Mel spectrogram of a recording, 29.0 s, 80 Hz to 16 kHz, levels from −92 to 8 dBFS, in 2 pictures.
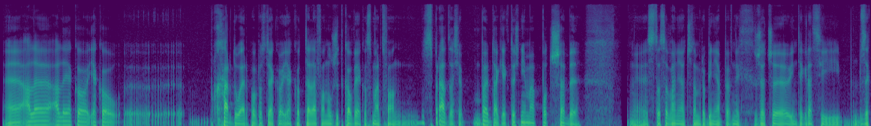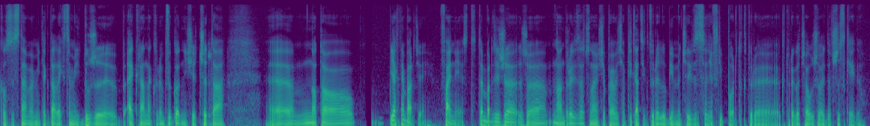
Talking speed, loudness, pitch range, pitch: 145 wpm, -28 LUFS, 75-95 Hz, 80 Hz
